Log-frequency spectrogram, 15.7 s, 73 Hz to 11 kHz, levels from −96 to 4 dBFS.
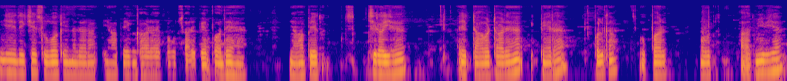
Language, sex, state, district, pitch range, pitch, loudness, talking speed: Hindi, male, Bihar, Sitamarhi, 115-130 Hz, 120 Hz, -25 LUFS, 120 wpm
